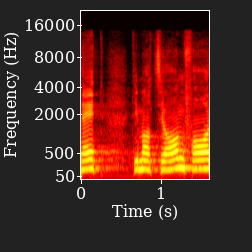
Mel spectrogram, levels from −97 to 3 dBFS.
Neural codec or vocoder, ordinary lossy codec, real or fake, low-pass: none; none; real; 14.4 kHz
